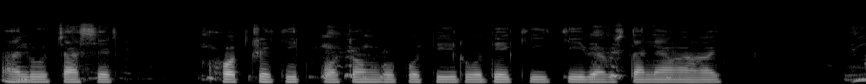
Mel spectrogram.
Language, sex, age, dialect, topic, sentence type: Bengali, male, 18-24, Northern/Varendri, agriculture, question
